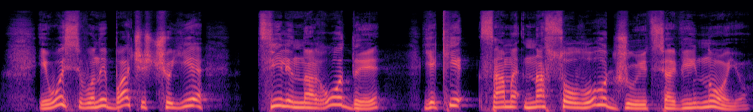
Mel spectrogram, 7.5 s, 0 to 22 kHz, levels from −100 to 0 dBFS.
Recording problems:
none

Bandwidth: 14.5 kHz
